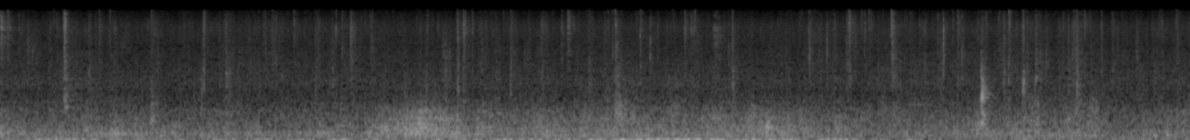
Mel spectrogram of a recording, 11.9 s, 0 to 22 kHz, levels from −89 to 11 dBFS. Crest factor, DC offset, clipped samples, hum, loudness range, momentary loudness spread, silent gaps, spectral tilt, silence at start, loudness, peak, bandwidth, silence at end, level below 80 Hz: 22 dB; under 0.1%; under 0.1%; none; 3 LU; 7 LU; none; -5 dB/octave; 0 s; -37 LUFS; -14 dBFS; 17 kHz; 0 s; -44 dBFS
